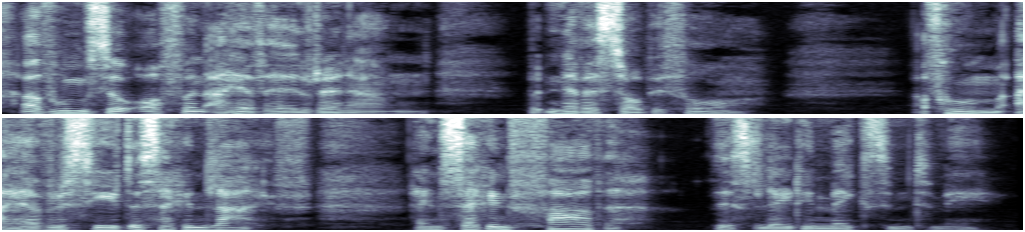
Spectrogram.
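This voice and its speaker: Guy doing a lovestruck young prince, shakespeare reading, husky breathy voice, slow and sincere. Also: medium pitch. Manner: courtly, earnest. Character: devoted young prince in love, courtly and sincere. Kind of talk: dramatic Shakespeare audiobook reading.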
